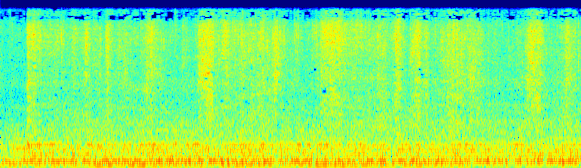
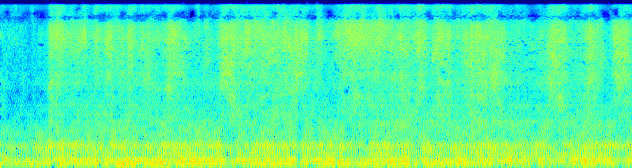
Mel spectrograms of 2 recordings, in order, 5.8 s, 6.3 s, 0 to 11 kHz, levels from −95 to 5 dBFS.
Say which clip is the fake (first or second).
second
